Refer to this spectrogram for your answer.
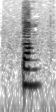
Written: dang5

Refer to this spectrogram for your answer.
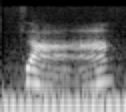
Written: za3

